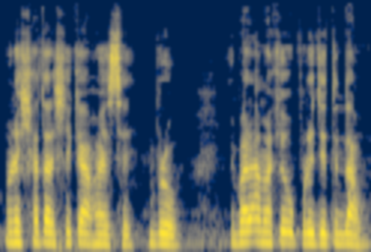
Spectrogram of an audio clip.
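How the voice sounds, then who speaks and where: A man's voice: on the high side, level tone, brisk, natural voice. A man voicing a nervous, easygoing young man in an audio drama. He speaks in an apologetic, placating way. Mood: uneasy.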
